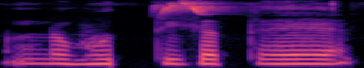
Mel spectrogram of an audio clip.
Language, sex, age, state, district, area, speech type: Santali, female, 45-60, West Bengal, Bankura, rural, spontaneous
